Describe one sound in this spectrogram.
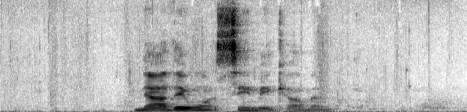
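An older man speaks briefly into a microphone.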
